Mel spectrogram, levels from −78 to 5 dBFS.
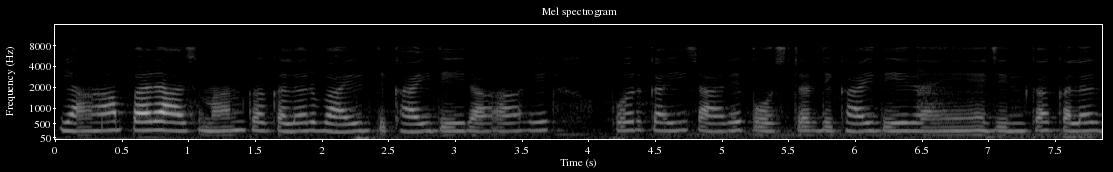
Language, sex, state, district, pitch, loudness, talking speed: Hindi, female, Chhattisgarh, Raigarh, 250 Hz, -37 LUFS, 160 wpm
